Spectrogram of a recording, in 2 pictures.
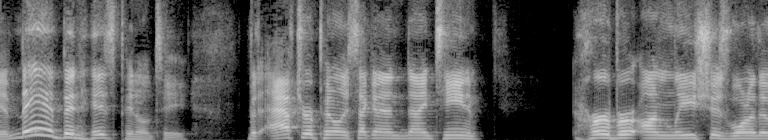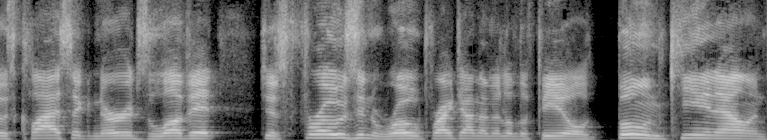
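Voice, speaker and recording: A young man co-hosts a sports podcast in casual, lively talk. His voice sits a touch high, and he breaks into loud mocking bursts when he imitates fans. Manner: animated, mocks fans in loud shouted bursts. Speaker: podcast co-host.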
